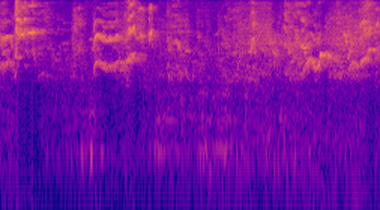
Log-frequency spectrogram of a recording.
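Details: Blue-mutation lovebirds feeding in the morning, sharp squeaky chirps in quick bursts over a background of scratchy rustling and pattering.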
